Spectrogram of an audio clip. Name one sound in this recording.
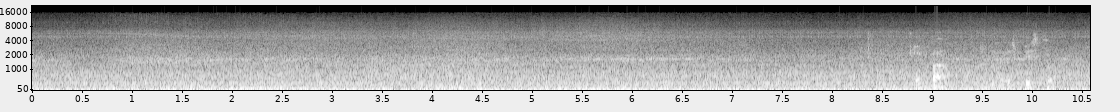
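A truck engine rumbles steadily as it drives along a highway.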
